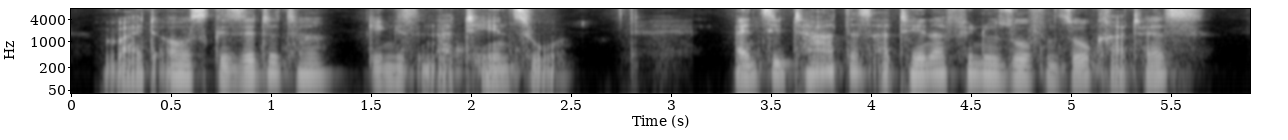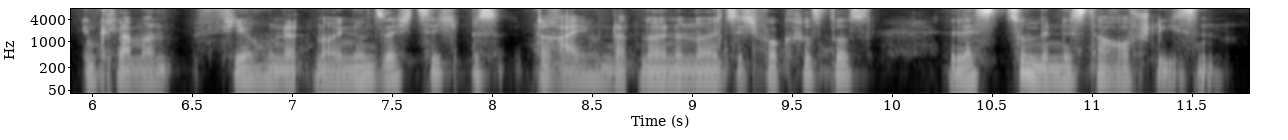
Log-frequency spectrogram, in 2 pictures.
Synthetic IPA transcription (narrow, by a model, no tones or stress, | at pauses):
va̰ɪtʰʔa̰ʊsɡ̥əzɪtətʰɐɡ̥ɪŋɛsɪ̰nʔa̰tʰḛːnt͡sṵː | ʔaɪnt͡sitʰa̰ːt̚d̥ɛsa̰tʰeːnɐfilozoːfn̩zokʁ̥a̰tʰɛs | ʔɪnkʰl̥amɐnfiːɐɦʊndɐtnɔ̰ʏnʊntz̥ɛçt͡sɪçb̥ɪsd̥ʁa̰ɪɦʊndɐtnɔʏnʊnːɔʏnt͡sɪçfoːɐkʁ̥ɪstʊs | lɛst̚t͡sumɪndəstd̥aʁa̰ʊfʃlḭːsn̩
